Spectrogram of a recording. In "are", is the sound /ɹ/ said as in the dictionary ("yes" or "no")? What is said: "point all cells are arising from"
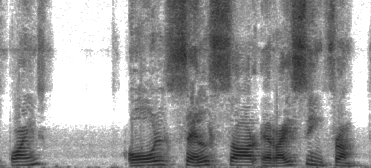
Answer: yes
